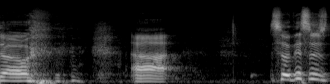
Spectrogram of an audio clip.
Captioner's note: laughs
